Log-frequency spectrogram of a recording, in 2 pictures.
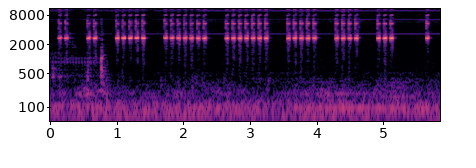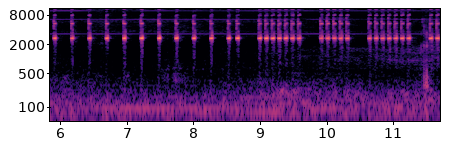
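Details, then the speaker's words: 2017 Chevy Malibu AC leak search: electronic detector beeps rapidly in tight clusters, nearly two bursts a second, at the front of the compressor; suspected compressor seal leak, earlier evaporator hit possibly false. "which is where the compressor is at I'm basically at the front of the compressor I can't really show that but so I think probably maybe the seal on the compressor is leaking"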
